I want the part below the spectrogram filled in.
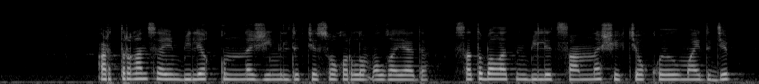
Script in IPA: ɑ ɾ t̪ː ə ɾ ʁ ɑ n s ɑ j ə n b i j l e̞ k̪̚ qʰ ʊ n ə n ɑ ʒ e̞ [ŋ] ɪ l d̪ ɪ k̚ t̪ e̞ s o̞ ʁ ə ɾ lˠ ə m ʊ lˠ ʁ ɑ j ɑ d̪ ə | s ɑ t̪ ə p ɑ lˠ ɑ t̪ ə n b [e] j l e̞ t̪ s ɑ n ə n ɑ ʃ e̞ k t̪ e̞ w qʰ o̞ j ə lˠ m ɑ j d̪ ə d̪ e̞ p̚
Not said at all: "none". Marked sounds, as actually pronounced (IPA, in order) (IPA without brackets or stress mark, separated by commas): ŋ, i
